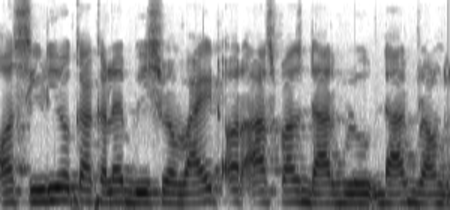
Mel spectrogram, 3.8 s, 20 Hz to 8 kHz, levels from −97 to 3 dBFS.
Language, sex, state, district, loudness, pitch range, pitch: Hindi, male, Uttar Pradesh, Lucknow, -12 LUFS, 135-155 Hz, 145 Hz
